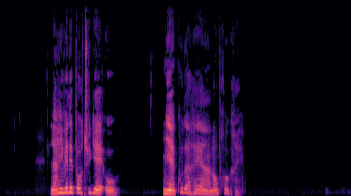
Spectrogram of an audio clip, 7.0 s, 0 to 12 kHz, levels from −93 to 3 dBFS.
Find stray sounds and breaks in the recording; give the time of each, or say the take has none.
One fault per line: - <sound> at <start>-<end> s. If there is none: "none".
none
